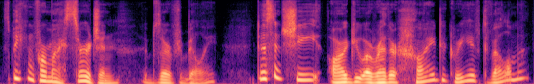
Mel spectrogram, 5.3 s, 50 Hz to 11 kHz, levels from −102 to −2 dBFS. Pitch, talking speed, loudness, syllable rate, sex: 160 Hz, 170 wpm, -17 LUFS, 5.6 syllables/s, male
